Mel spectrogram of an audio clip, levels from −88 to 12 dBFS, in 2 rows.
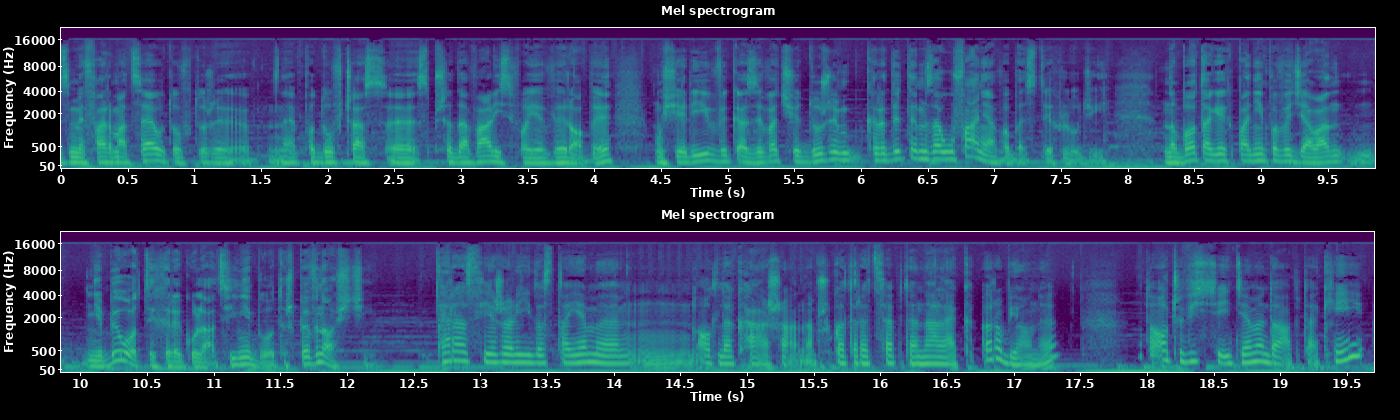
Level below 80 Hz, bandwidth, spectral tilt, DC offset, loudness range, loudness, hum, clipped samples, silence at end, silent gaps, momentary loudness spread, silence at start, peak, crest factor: -44 dBFS; 17 kHz; -4.5 dB/octave; under 0.1%; 1 LU; -22 LUFS; none; under 0.1%; 0 s; none; 8 LU; 0 s; -4 dBFS; 18 dB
